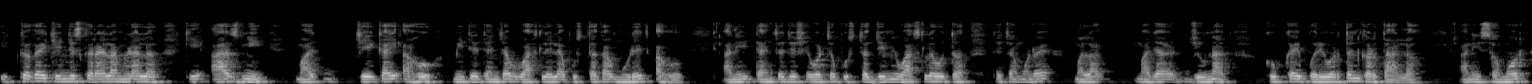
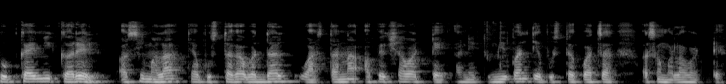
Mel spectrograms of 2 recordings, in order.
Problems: none marked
